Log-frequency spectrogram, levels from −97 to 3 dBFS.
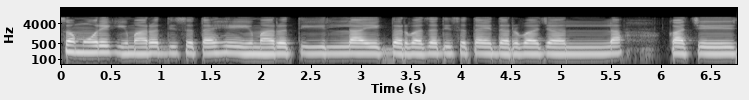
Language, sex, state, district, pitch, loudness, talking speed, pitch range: Marathi, female, Maharashtra, Sindhudurg, 180 Hz, -18 LUFS, 105 wpm, 175-185 Hz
